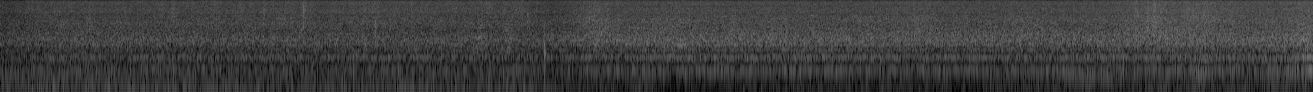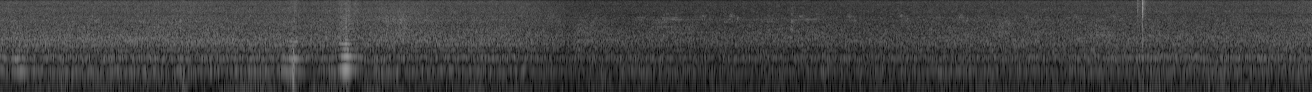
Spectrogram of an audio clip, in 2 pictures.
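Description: A honeybee swarm in flight: many bees making a dense, steady hum. Two brief, louder buzzes come about two-thirds of the way through.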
